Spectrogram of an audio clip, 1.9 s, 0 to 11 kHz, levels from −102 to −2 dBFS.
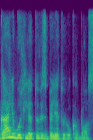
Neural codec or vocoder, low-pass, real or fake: none; 9.9 kHz; real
